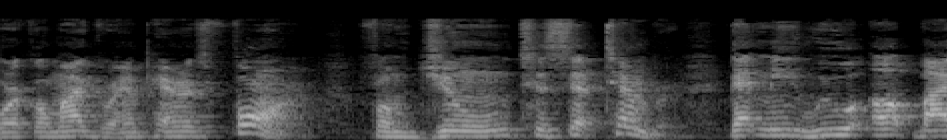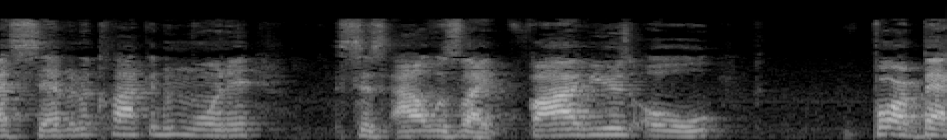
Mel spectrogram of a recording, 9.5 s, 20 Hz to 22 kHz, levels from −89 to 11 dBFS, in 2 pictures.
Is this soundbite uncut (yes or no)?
yes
